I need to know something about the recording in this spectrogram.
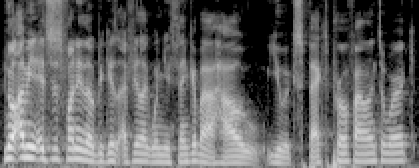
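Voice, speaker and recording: A man, a comedian, telling a story in casual chat with quick jokes. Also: mid-range voice. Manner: quick, animated, jokey. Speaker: stand-up comedian, podcast guest.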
